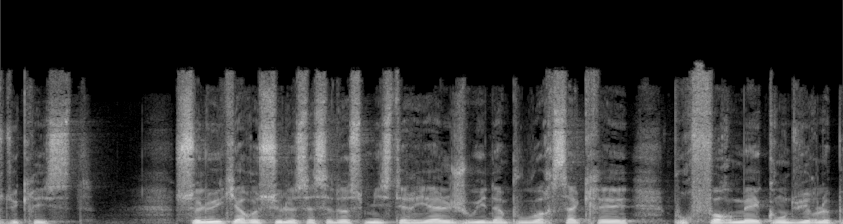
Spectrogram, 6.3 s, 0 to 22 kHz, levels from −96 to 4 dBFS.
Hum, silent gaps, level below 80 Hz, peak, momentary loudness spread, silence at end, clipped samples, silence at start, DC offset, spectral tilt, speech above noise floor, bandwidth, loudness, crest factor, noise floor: none; none; -44 dBFS; 0 dBFS; 9 LU; 0 s; under 0.1%; 0 s; under 0.1%; -5 dB/octave; 30 dB; 15.5 kHz; -16 LUFS; 16 dB; -46 dBFS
